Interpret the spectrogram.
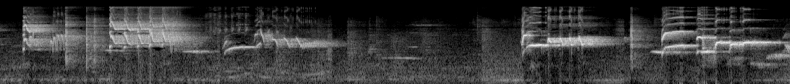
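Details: Morning lure of white-rumped shama kretekan: harsh broadband bursts and buzzy rattles, a quiet lull, then renewed bright whistled phrases with stepped rising notes.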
